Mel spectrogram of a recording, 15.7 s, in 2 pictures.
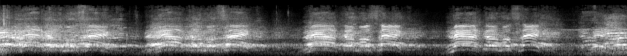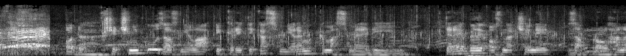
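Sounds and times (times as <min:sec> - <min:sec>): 
protesters loudly chanting a slogan: 0:00.0 - 0:10.6
speech: 0:09.2 - 0:15.6.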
